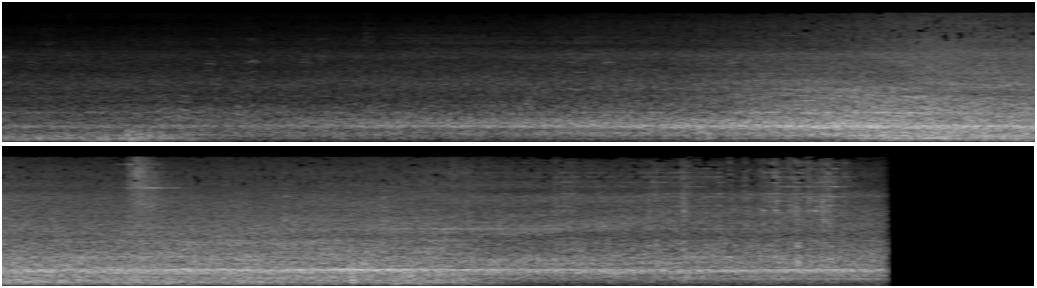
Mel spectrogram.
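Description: A train's motors give off a steady high hum.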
